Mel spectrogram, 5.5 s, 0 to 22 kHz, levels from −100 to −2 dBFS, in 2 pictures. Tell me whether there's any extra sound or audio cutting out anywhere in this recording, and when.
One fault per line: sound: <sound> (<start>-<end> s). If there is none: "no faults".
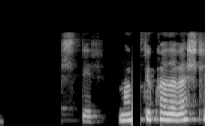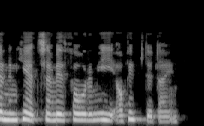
sound: dropout (1.8-1.9 s)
